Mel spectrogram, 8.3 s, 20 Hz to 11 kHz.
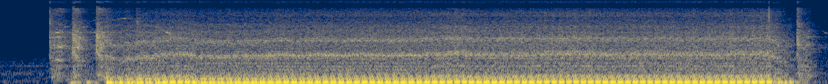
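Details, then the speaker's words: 2017 Honda Africa Twin, 11,000 miles, after cleaning the carbon-fouled starter switch: starter catches at once, engine fires, settles into a steady, even idle, then shuts off cleanly; normal start, stall-after-start fixed. "uh but yeah as you can see from video uh it starts fine now so i should have done it um last year but never got around to it"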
